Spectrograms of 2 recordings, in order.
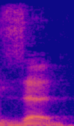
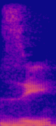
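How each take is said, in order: First: The letter is said the non-American way. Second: The letter is said the American way. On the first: This is how the other person says it. "You say Z" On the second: This is how Americans say it. "not Z. ... Americans say Z"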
